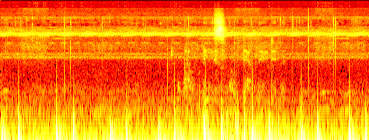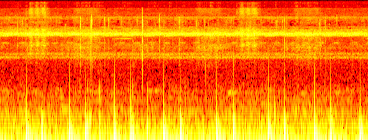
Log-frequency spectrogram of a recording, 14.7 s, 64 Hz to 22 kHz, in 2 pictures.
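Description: Steady low thumps of a heartbeat, about 90 a minute, with faint room hum; a regular, normal-sounding rhythm.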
